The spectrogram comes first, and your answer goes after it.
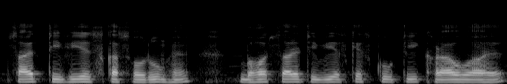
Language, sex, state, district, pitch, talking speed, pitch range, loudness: Hindi, male, Chhattisgarh, Raigarh, 115 Hz, 155 wpm, 110-120 Hz, -28 LUFS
